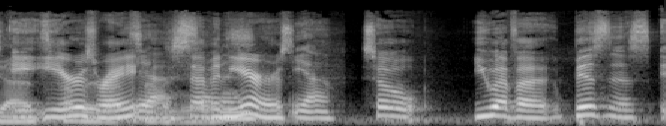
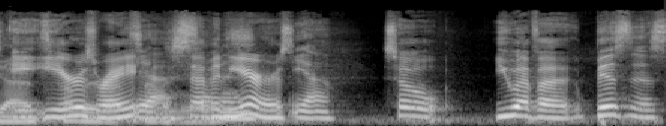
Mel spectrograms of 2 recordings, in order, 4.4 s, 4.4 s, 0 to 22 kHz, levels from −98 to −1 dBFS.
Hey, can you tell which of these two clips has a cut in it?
first; 1 cut; at 2.3 s

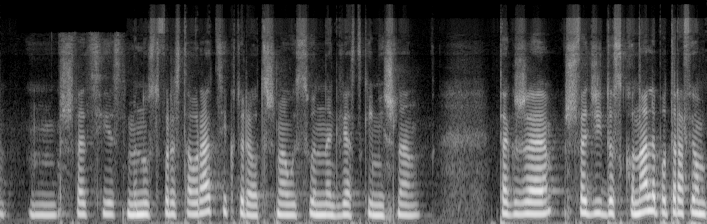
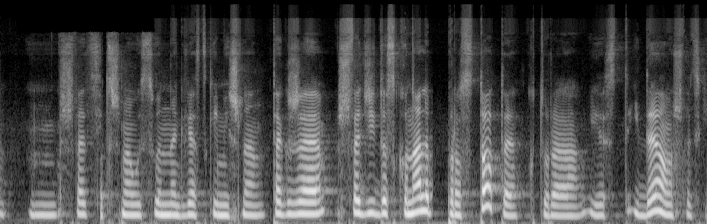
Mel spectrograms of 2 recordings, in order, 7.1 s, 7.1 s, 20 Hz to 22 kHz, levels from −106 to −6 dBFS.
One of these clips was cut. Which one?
second; 3 cuts; at 1.0 s, 2.7 s, 4.3 s

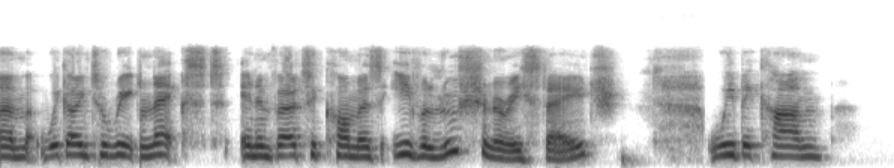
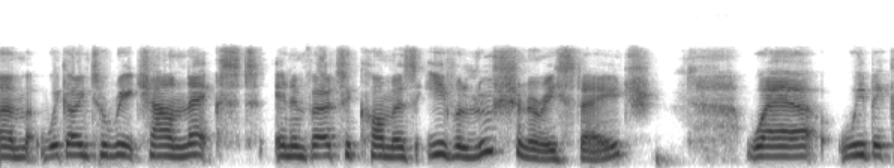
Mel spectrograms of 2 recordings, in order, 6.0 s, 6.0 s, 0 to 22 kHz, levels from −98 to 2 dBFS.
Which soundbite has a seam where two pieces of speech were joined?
first; 2 cuts; at 0.9 s, 4.7 s

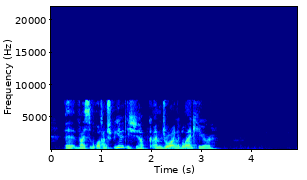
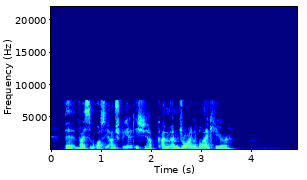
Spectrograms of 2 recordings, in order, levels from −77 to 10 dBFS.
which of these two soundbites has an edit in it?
first; 2 cuts; at 1.0 s, 2.0 s

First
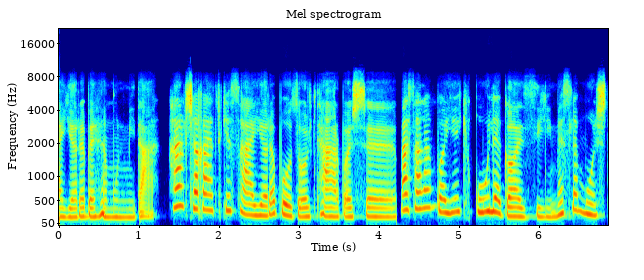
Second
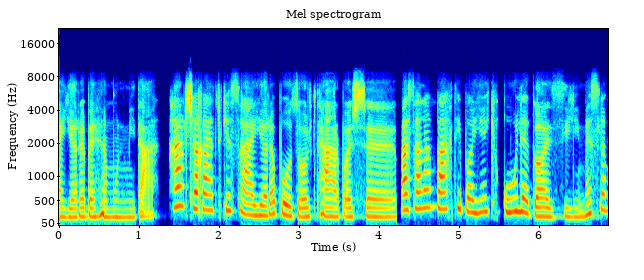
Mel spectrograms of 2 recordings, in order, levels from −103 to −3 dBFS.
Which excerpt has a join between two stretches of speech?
first; 1 cut; at 4.7 s

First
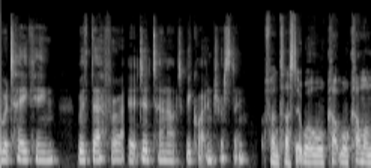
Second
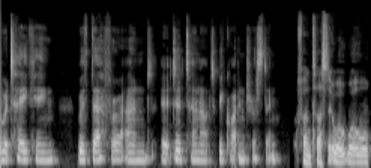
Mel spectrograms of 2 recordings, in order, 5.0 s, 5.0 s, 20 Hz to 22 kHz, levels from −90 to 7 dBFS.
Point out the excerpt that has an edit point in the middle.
first; 2 cuts; at 1.6 s, 4.0 s

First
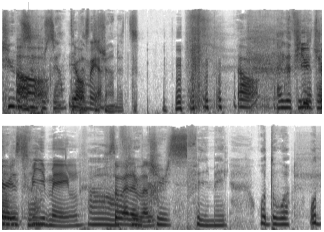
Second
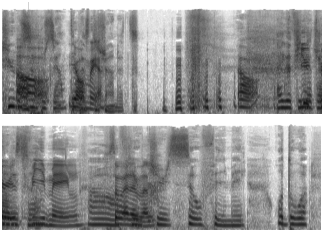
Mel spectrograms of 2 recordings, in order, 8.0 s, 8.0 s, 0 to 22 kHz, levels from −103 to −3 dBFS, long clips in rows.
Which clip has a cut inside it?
first; 1 cut; at 6.3 s

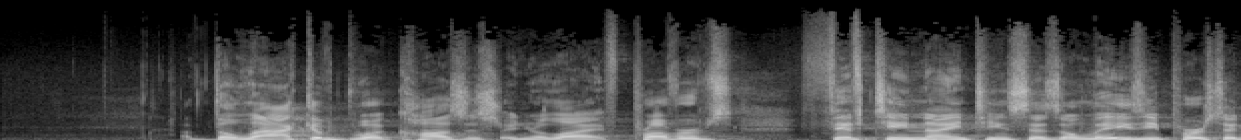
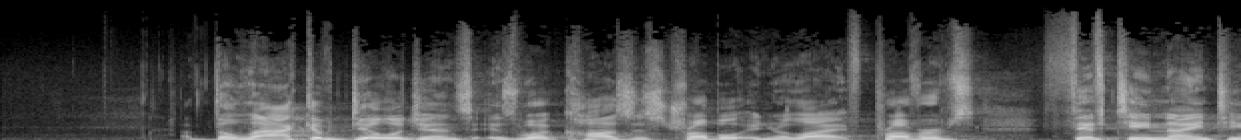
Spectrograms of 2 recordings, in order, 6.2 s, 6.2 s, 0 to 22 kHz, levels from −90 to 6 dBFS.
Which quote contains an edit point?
first; 2 cuts; at 1.7 s, 2.5 s

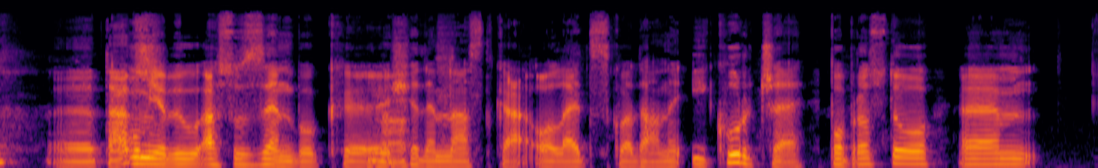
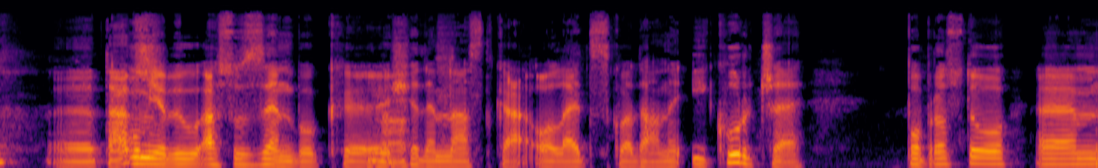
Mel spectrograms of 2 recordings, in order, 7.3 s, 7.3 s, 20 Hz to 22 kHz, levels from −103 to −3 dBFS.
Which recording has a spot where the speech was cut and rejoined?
first; 1 cut; at 5.5 s

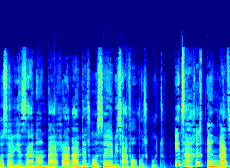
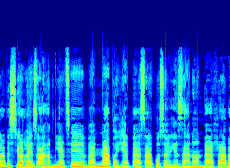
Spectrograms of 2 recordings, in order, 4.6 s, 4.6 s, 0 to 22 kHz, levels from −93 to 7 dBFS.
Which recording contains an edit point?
second; 1 cut; at 2.6 s

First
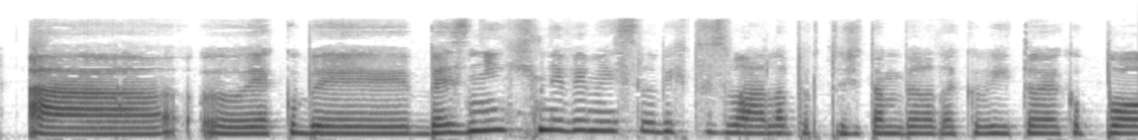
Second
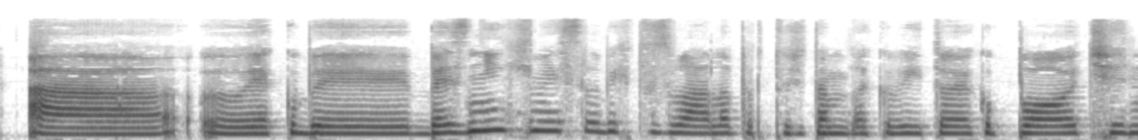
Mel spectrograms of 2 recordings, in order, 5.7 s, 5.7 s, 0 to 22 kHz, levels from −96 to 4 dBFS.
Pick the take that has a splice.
second; 2 cuts; at 2.6 s, 4.2 s

